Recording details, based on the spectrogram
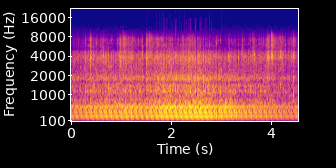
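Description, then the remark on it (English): A police launch motorboat engine runs steadily while searching San Francisco Bay, a loud, continuous droning rumble with a buzzing hum that holds an even level throughout, with no voices. “Oh, please, could you not make this boat go faster?”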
